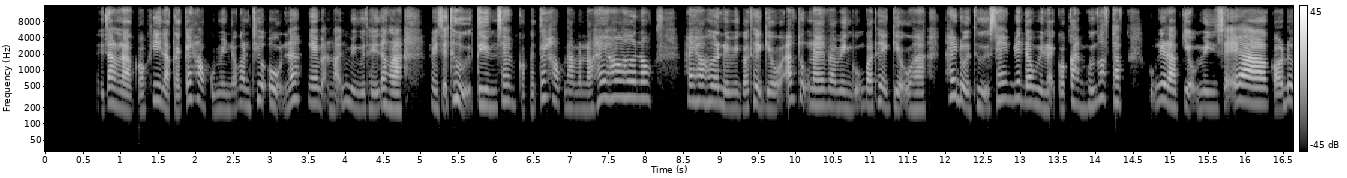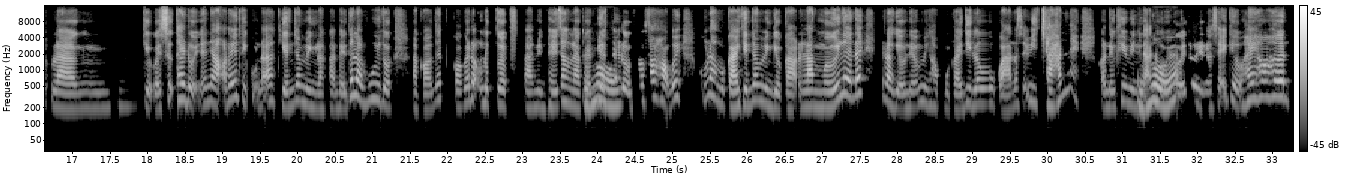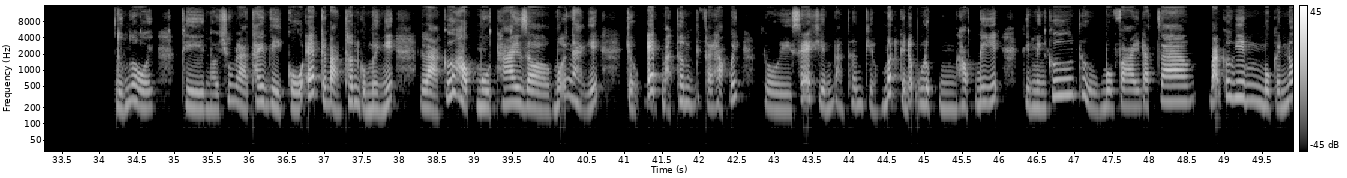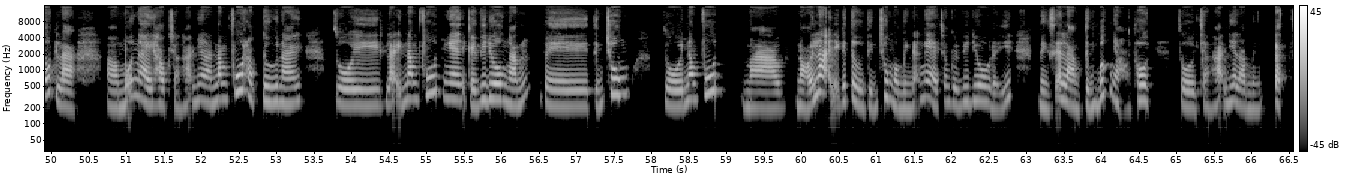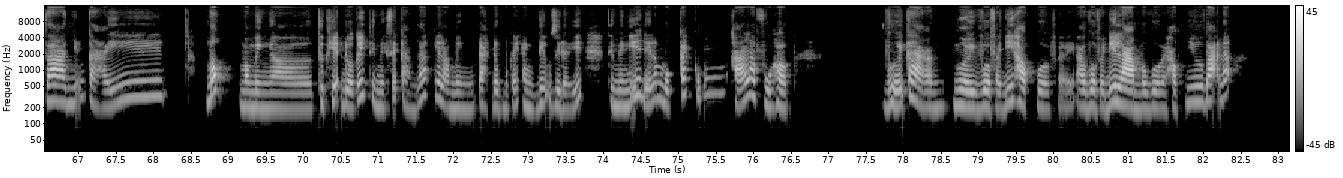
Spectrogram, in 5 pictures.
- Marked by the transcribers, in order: tapping; in English: "note"; tsk
- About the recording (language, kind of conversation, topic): Vietnamese, advice, Bạn nên làm gì khi lo lắng và thất vọng vì không đạt được mục tiêu đã đặt ra?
